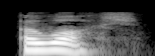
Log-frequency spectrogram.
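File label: "awash" British; Technology; Công nghệ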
